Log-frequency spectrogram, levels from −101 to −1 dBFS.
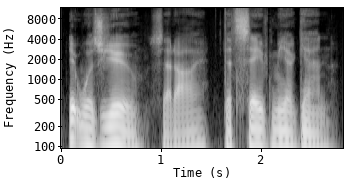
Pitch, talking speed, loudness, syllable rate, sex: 85 Hz, 190 wpm, -18 LUFS, 4.5 syllables/s, male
